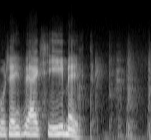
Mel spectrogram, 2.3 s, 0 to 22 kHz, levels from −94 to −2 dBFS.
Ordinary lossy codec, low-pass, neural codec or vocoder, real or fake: none; 19.8 kHz; none; real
